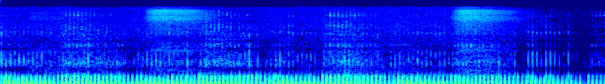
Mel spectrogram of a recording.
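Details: Cat purring close by: a rough, low, steady rumble broken into breath-length surges about every one and a half seconds, soft airy hisses between, fading slightly at the end.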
